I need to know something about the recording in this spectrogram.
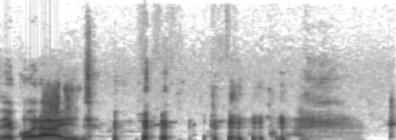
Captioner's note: laughter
